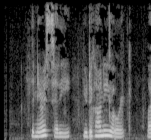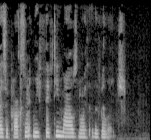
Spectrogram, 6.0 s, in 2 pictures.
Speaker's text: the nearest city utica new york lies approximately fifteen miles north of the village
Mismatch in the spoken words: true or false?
false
